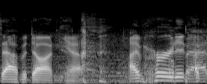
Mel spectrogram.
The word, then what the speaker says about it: Abaddon: But Abaddon to follow up with Sand King.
